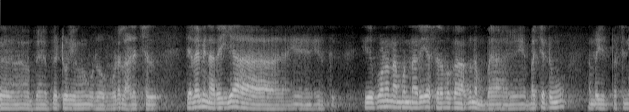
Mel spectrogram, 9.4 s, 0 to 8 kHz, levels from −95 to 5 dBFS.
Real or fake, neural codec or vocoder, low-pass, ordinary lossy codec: fake; vocoder, 22.05 kHz, 80 mel bands, WaveNeXt; 7.2 kHz; AAC, 16 kbps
